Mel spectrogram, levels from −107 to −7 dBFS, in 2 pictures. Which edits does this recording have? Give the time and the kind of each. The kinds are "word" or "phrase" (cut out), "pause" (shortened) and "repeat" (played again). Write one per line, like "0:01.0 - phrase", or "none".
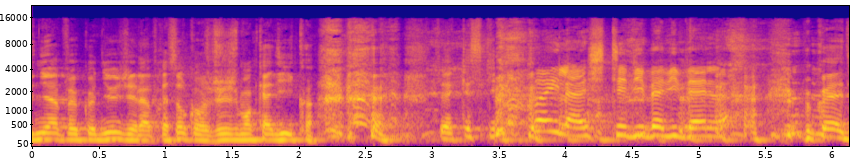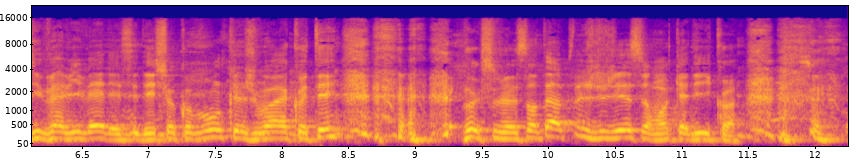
0:03.5 - phrase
